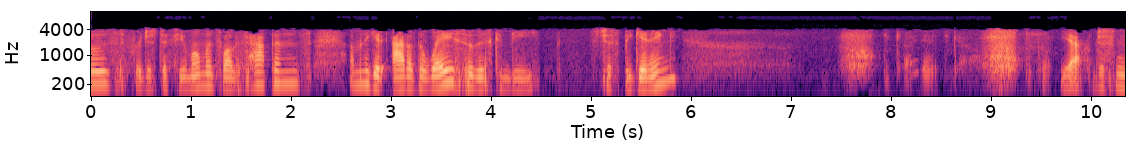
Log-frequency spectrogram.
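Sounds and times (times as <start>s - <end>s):
speech: 0.0s - 6.1s, 8.1s - 8.6s, 9.6s - 10.3s
deep breathy inhale through the nose: 6.0s - 7.9s.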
